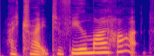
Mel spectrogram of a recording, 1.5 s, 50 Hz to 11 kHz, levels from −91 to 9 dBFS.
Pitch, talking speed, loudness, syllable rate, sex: 240 Hz, 235 wpm, -15 LUFS, 5.0 syllables/s, female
